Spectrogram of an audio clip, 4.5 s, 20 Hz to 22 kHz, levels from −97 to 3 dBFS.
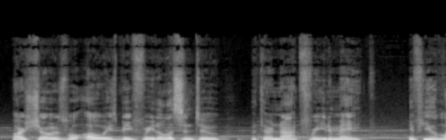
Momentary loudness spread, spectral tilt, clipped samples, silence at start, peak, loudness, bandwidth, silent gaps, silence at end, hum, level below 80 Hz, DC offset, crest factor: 10 LU; -6.5 dB/octave; under 0.1%; 0.15 s; -6 dBFS; -19 LUFS; 17 kHz; none; 0 s; none; -52 dBFS; under 0.1%; 12 dB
